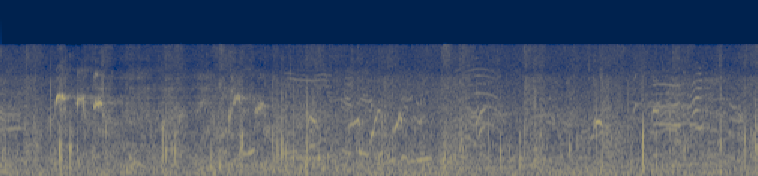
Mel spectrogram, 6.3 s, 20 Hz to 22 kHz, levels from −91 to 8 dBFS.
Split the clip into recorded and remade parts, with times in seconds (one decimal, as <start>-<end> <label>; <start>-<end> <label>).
0.0-0.5 recorded; 0.5-2.2 remade; 2.2-6.3 recorded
